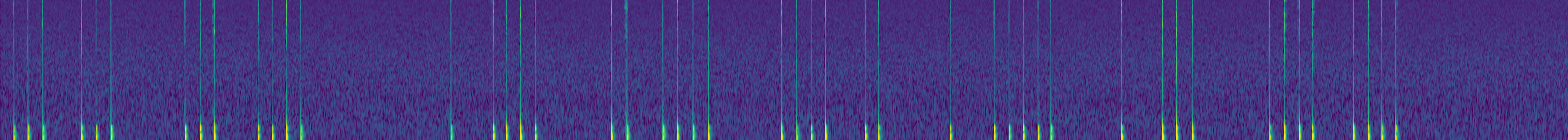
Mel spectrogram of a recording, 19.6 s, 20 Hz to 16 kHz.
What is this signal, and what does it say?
Tap code, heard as knocks on a wall, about 6 knocks a second. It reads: NO DIRECT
